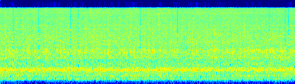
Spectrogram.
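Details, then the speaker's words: Lathe taking light cuts during taper turning on a lapping arbor: a steady mid-pitched ringing hum rises over the running noise as the tool starts to chatter. "We'll just slow the lathe down a tad. Starting to get, you can just hear it start to chatter a little bit."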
